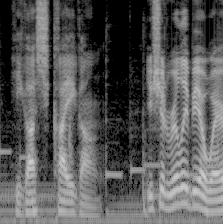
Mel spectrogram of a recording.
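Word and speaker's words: 東海岸: So, for example, if you take the word I just said, kaigan, and you add higashi before it, it doesn't stay flat, it actually becomes Higashi Kaigan.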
